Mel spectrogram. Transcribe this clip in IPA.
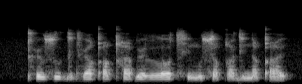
kʰ ə˞ sʷ ə˞ ɡ ə dʱ ə˞ qʼ ɛ qʰ ɪ ɓ ə˞ lː ɔ t͡sʰ ɪ m ə sʷ ɪ q ə˞ ɡ ɪ n ɪ qʼ ə

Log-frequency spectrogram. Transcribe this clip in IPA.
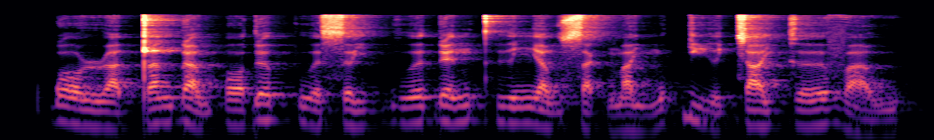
ɓ ɔ˨˩ ɹ a˨˩ t̚ ʈ a˧ n ɗ a˨˩˨ w ʔ ɔ˨˩˦ ɗ əː˦˥ p̚ ʔ u˨˩ ə̯ s ə˨˩˦ j ɓ u˧˥ ə̯ ɗ ɛ˧˥ n t̪ʰ ɨ˧ ə̯ ɲ a˨˩˦ w s a˨˩ k̚ m a˨˩ j m o˦˥ k̚ j i˨˩˦ ə̯ c a˧ j k əː˧˥ v a˨˩˨ w

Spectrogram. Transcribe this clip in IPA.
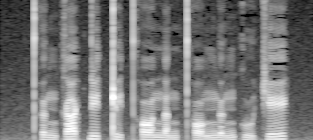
t̪ʰ ə˨˩ ŋ k a˦˥ k̚ ɗ i˦˥ t̚ ʈ i˨˩ t̚ t̪ʰ ɔ˧ n a˨˩˦ n t̪ʰ ɔ˨˩˨ ŋ ə˨˩˦ ŋ k u˨˩˦ c e˦˥ k̚

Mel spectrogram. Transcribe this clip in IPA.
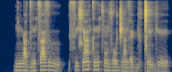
ɡ ĩ ŋ a d͡z ĩ t͡s a z ɯ | s i ɕ ã t ĩ t͡s õ z o d͡ʒ ã z ɛ bʲ ʌ ǀ ẽ bʲ e

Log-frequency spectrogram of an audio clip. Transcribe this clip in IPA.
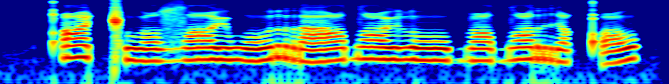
qʼ æ˦ ǁ u˨ y̯ zˤ æ˦ y̯ w o˨˥ r aː˨˥ dˤ ʉː˦ l oː˦ b æ˦ dˤ o˦ r i˨ qʼ o˨˥

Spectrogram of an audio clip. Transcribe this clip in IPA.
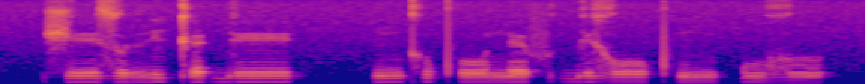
ʃ eː˨ z ʊ˨ r i˦ kʼ ɛ˦ ɡ͡b eː˦ | ĩ˨ ŋ kʰ ʊ˦ pʰ oː˨ n ɛ˨ f ɪ˦ ɡ͡b e˦ ɣ oː˨ pʰ ĩ˨ ŋ u˨ k͡p u˦˨ ɣ ʊ˨

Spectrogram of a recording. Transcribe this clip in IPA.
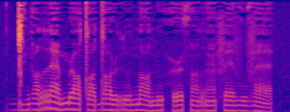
ɡ͡ǀ ɛ̃ ɡ ɑ r æ m ə˞ tˤ ə˞ d ɑ ɹ r u n ɑ n u h ə˞ θ ɑ̃ r æ̃ f ɛ v u v æ

